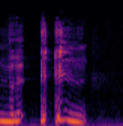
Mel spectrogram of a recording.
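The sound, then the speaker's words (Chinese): A narrator voices a pig character clearing its throat, three throaty voiced bursts: a longer rasp, a short sharp catch, then a drawn-out rumbling ahem, with no words spoken. “流浪猪清了下嗓子，神情严肃地对大嗓门和小胖墩儿接着说”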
